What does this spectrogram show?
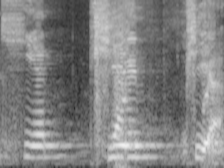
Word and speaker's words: Kien Pia: It's Kien Pia. like that, Kien.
